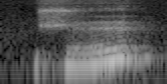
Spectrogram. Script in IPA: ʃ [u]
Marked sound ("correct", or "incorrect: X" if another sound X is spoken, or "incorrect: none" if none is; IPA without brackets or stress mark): incorrect: ø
